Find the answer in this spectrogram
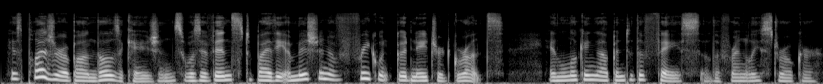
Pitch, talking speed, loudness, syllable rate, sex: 185 Hz, 175 wpm, -16 LUFS, 5.5 syllables/s, female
